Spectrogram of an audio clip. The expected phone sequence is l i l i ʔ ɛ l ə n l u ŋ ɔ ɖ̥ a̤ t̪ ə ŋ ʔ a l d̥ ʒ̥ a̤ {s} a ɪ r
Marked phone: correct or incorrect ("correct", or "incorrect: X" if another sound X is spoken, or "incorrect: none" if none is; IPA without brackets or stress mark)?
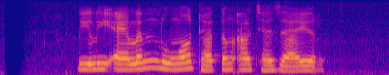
incorrect: z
